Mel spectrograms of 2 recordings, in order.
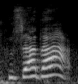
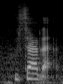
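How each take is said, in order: First: Louder, higher alarmed question; startled. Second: Said in the usual way. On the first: Acted. Lodger hears a second voice among the trees, startled. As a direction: demand to know who spoke, startled.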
